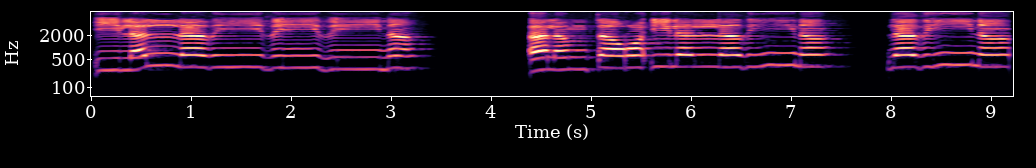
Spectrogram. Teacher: ذی میں پریشر ڈالتے ہوئے یا مدہ کریں گے اور نون کو جلدی چھوڑنا ہے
